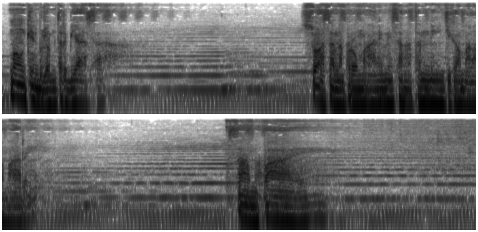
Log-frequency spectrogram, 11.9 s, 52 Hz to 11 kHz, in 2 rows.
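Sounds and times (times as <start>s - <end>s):
speech: 0.1s - 1.7s, 3.8s - 6.4s, 8.7s - 9.9s
water running from a bathroom tap: 10.1s - 11.8s.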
